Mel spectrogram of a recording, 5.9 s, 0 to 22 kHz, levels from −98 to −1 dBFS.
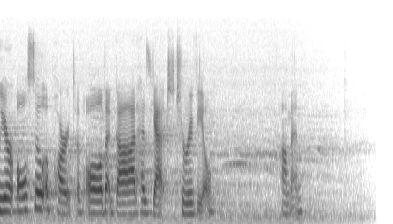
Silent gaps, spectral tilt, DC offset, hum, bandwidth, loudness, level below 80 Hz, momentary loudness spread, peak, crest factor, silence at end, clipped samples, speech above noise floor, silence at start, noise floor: none; -5 dB/octave; under 0.1%; none; 15 kHz; -33 LUFS; -68 dBFS; 23 LU; -16 dBFS; 18 dB; 1.3 s; under 0.1%; 35 dB; 0 s; -68 dBFS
